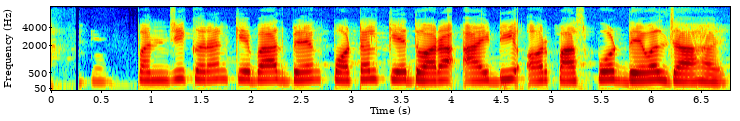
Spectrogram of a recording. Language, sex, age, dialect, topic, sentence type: Magahi, female, 18-24, Southern, banking, statement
